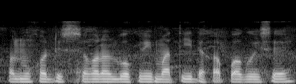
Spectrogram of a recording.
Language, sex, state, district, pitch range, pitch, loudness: Assamese, male, Assam, Sonitpur, 120-130 Hz, 125 Hz, -17 LUFS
